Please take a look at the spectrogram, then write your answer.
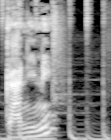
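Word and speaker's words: Caninae: todas las familias biológicas, también es la terminación de las subfamilias, mismas que terminan escritas en NAE, que, como hemos visto, se pronuncia como NE. Así tenemos subfamilias como canine, feline, hominine, entre muchas otras más.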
